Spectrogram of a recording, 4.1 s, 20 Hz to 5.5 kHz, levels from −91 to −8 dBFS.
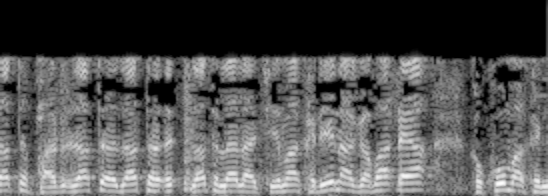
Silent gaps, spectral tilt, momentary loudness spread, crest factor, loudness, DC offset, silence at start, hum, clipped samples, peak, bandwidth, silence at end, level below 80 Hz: none; -8.5 dB/octave; 4 LU; 14 dB; -19 LUFS; under 0.1%; 0 s; none; under 0.1%; -4 dBFS; 4.1 kHz; 0 s; -54 dBFS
